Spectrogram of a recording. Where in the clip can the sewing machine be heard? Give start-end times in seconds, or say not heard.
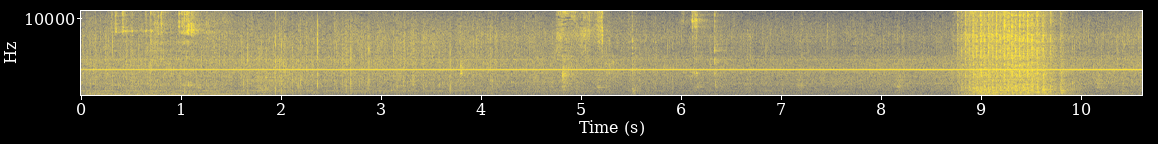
8.7-10.5.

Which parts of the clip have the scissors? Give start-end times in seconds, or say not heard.
0.0-1.8, 5.5-6.4.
